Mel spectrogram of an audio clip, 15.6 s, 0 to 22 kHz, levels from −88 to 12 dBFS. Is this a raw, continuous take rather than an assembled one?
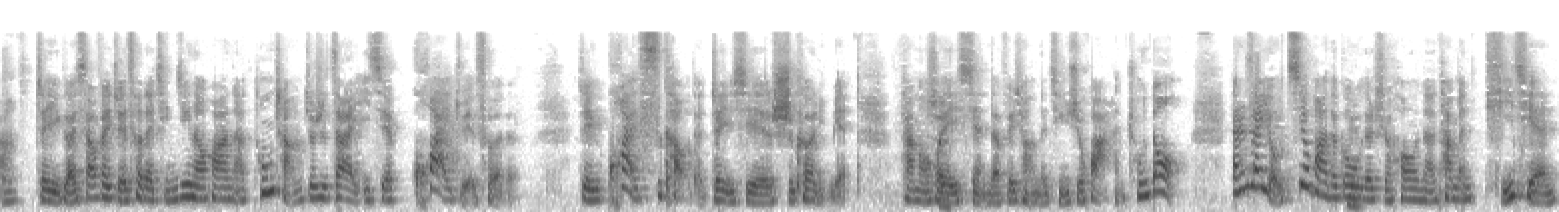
yes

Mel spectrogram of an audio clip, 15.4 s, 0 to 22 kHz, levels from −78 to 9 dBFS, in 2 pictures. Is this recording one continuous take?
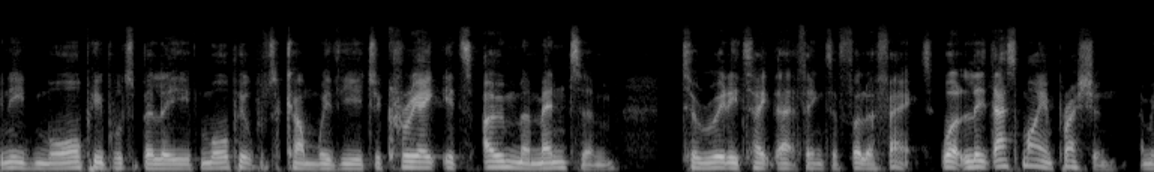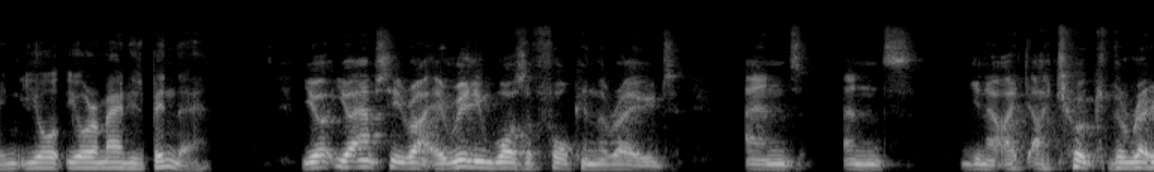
yes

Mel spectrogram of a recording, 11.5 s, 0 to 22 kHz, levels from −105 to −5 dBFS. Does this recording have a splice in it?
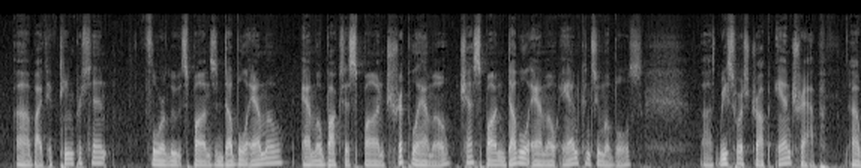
yes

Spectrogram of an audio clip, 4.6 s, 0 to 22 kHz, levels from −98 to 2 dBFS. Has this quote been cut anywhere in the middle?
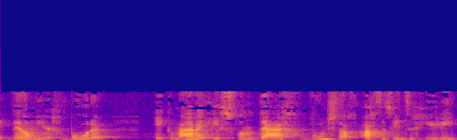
yes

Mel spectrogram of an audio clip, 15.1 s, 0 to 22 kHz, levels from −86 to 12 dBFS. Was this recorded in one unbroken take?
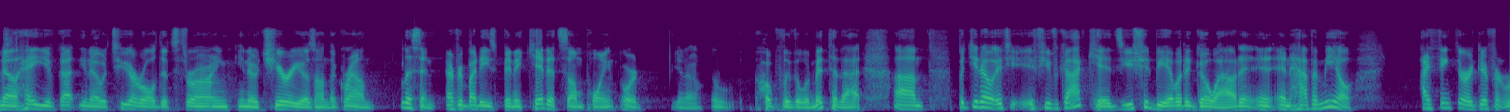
yes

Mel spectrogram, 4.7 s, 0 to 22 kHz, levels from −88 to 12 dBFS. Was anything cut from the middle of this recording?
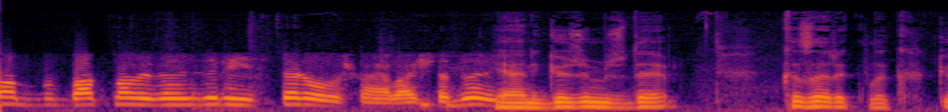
yes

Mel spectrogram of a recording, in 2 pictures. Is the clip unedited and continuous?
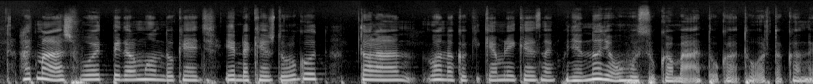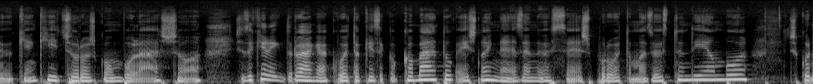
no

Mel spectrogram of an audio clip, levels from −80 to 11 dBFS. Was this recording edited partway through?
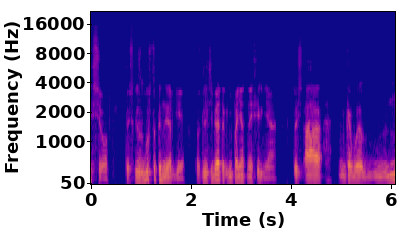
yes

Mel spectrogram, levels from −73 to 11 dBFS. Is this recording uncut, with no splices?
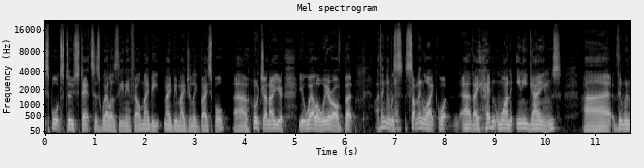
yes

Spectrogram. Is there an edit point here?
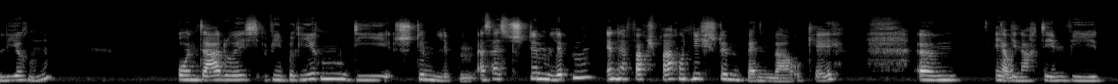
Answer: yes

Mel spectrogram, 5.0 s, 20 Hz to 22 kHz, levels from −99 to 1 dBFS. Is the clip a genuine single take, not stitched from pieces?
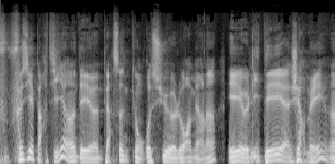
no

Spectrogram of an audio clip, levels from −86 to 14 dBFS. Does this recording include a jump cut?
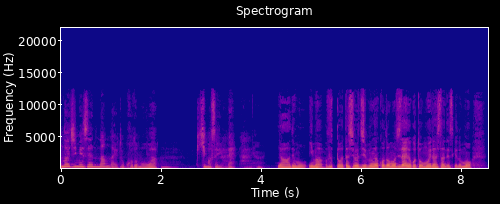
no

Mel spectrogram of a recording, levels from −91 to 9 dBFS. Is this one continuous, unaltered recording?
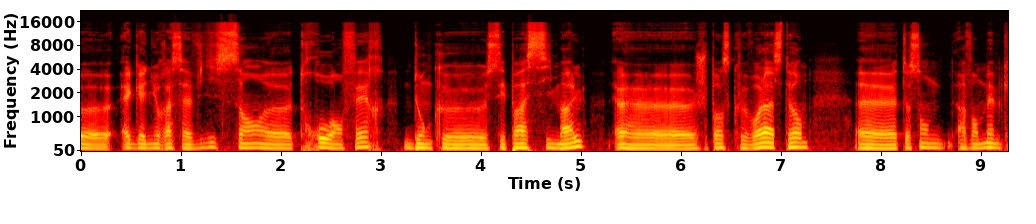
no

